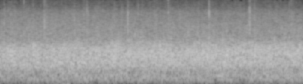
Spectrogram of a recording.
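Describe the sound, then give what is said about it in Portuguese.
Audience applause at a church service as young people stand: a steady, dense patter of many hands clapping, even in loudness throughout. “Vamos dar um aplauso.”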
